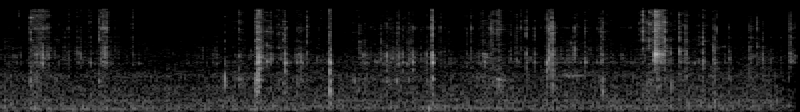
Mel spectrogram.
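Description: Light, irregular metallic clicks and clinks from handling the wire connectors and metal parts of a turbo broiler's lid, the sharpest click about three seconds in.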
